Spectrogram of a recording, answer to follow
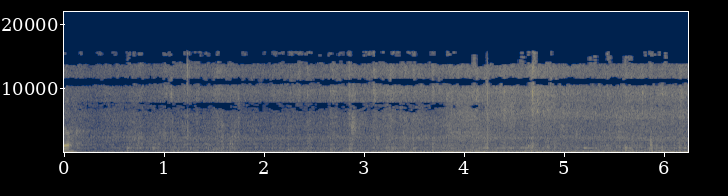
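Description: Vehicle driving slowly on a wet road: a low steady engine and tyre rumble that grows slightly louder, with a faint engine hum joining about halfway.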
